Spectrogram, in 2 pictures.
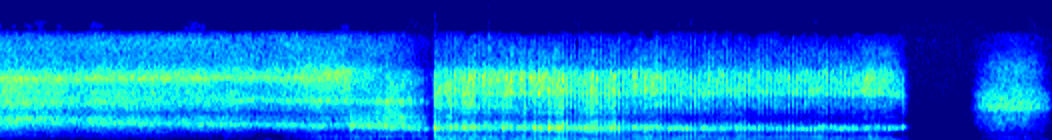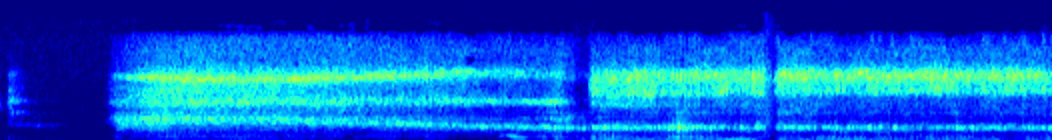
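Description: A drawn-out, raspy 'kh' throat sound, the voiceless velar fricative, slid slowly back toward the uvula so that it sinks in pitch. Partway through it turns throatier, with a low buzz of voicing added, as it becomes a uvular R. It is done twice, each time for about four to five seconds, with a short break about four and a half seconds in.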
